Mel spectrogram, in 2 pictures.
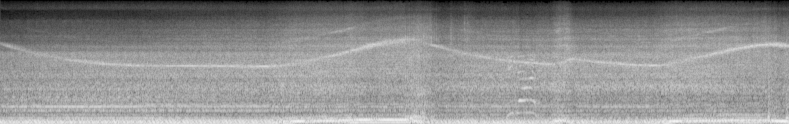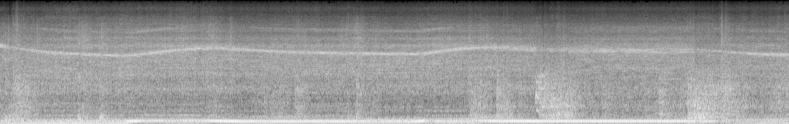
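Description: Golf cart motor whining as it tows a heavy rolling toolbox off a trailer, the whine rising and falling in pitch as the cart speeds up and slows, over a steady low hum. Crunching from the trailer floor under the toolbox's casters.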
